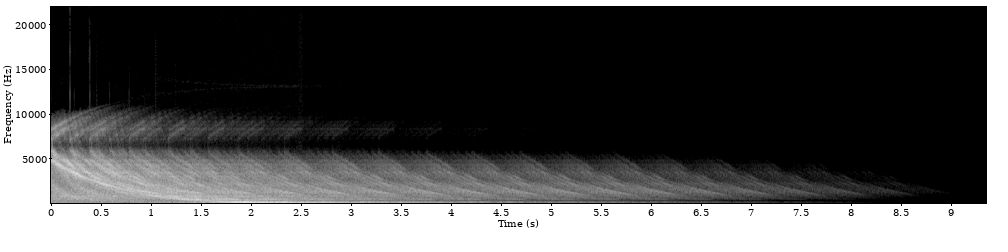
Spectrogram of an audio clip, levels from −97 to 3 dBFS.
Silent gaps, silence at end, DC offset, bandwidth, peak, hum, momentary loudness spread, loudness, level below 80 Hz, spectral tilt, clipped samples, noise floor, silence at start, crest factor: none; 3.65 s; under 0.1%; 10 kHz; -2 dBFS; none; 25 LU; -15 LUFS; -32 dBFS; -4.5 dB/octave; under 0.1%; under -90 dBFS; 0 s; 18 dB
